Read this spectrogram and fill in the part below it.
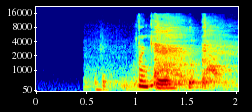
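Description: An older man speaks calmly through a microphone in a large room.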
